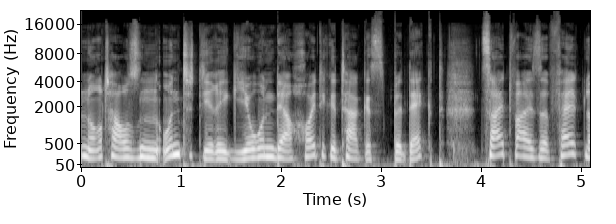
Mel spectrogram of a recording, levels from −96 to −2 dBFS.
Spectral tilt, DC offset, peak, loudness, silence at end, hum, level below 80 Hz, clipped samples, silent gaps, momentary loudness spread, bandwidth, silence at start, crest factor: -5 dB/octave; under 0.1%; -2 dBFS; -17 LUFS; 0 s; none; -38 dBFS; under 0.1%; none; 7 LU; 18 kHz; 0 s; 16 dB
